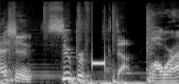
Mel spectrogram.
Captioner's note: beep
